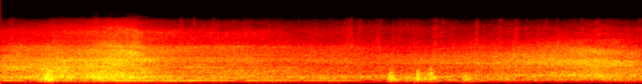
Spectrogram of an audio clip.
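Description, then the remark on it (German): Steady street traffic rumble with a low engine drone as cars and buses drive past someone waiting at a traffic light; one vehicle swells past early on, followed by a few brief clunks and another rising pass. No one speaks. “Aber wenn ich überlege, jetzt könnte ich gehen, habe ich einen Moment zu lange überlegt und es kommt Verkehr. Ja. Und Busse. Autos, die schon gerade mal vorbeigelaufen sind, fahren wieder an mir vorbei.”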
